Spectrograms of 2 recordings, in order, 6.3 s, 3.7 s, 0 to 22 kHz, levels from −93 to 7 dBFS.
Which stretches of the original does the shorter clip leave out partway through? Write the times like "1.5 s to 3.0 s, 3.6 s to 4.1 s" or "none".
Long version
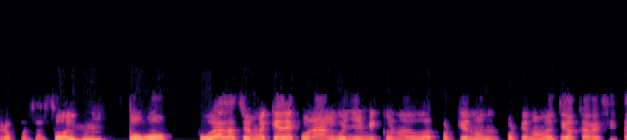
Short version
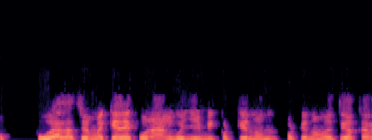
3.8 s to 4.4 s

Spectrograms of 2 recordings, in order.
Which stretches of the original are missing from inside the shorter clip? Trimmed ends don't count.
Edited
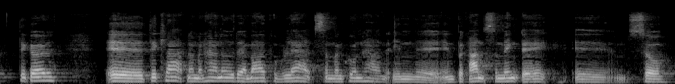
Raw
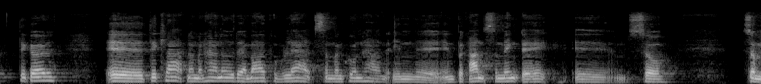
none

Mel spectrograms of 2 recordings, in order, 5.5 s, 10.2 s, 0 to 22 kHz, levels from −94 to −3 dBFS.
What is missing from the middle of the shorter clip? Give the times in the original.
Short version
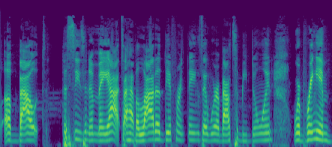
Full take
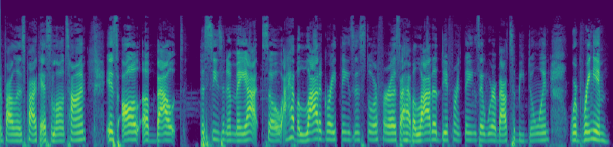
4.3 s to 6.6 s

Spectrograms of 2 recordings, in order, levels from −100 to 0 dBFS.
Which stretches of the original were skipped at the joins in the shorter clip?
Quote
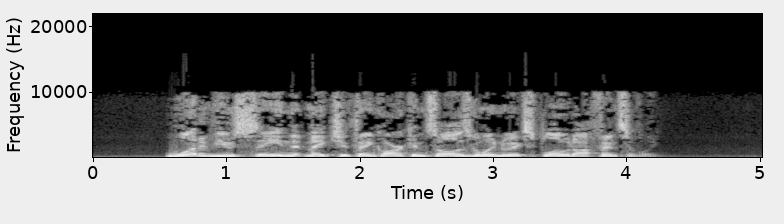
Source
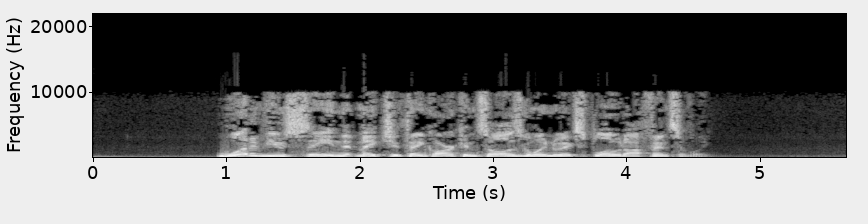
none

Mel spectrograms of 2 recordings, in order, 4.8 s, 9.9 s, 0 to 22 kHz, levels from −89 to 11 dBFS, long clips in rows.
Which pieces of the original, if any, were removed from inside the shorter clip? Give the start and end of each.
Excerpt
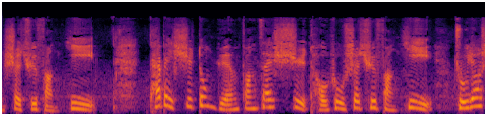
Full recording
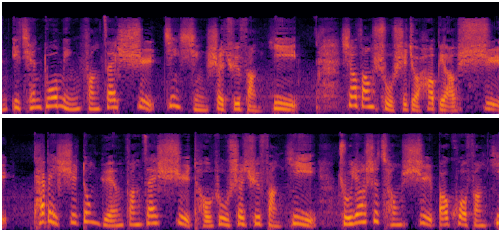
3.4 s to 5.2 s

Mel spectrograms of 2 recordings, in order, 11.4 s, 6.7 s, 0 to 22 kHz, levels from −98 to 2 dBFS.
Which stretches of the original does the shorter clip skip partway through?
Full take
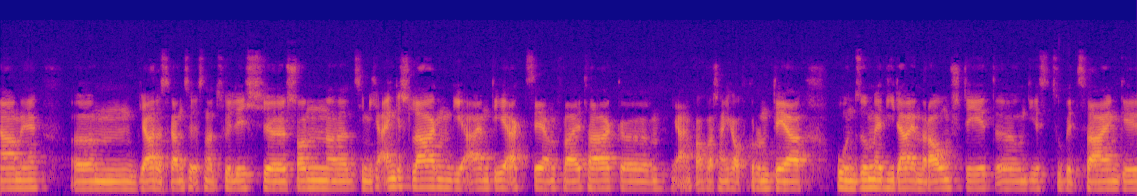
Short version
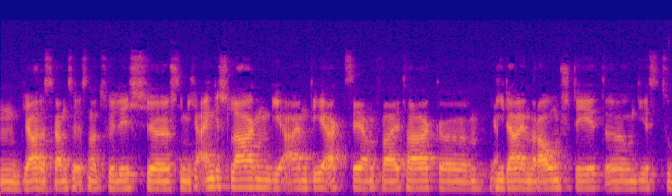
2.9 s to 3.5 s, 6.7 s to 8.8 s

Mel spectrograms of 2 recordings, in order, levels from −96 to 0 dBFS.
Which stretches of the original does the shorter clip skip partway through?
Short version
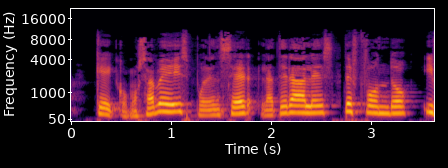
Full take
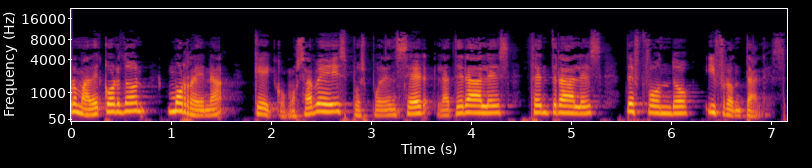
2.8 s to 3.0 s, 4.4 s to 5.5 s

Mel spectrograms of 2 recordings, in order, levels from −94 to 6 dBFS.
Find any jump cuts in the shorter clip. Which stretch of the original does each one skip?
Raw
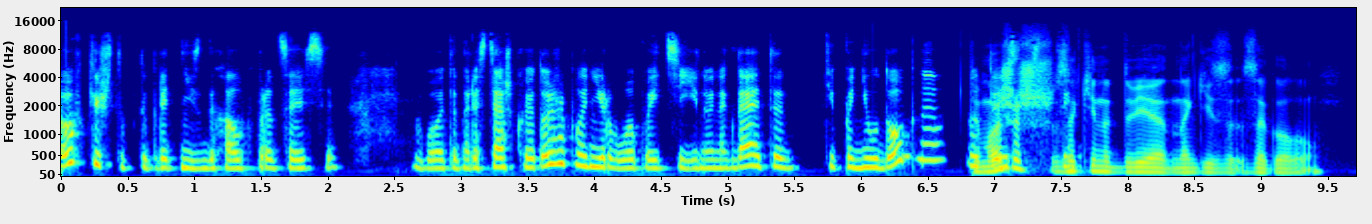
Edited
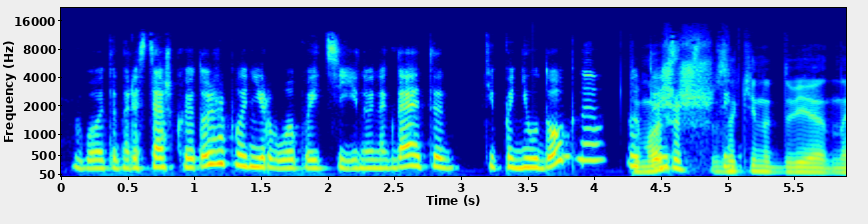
none

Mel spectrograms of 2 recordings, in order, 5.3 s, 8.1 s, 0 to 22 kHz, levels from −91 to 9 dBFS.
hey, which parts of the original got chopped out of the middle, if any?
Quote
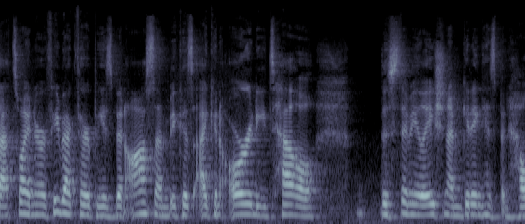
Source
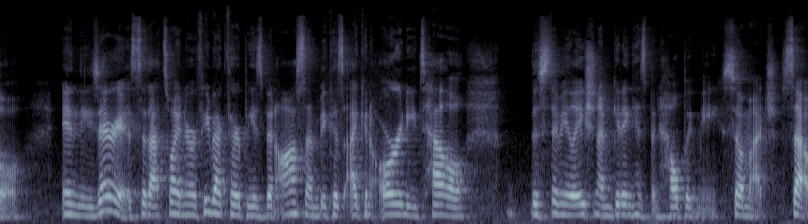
none

